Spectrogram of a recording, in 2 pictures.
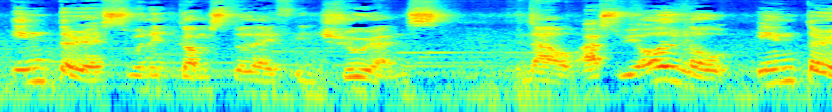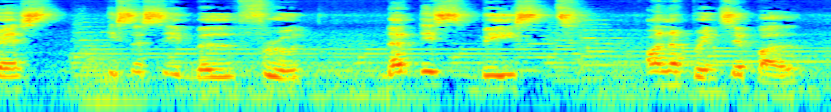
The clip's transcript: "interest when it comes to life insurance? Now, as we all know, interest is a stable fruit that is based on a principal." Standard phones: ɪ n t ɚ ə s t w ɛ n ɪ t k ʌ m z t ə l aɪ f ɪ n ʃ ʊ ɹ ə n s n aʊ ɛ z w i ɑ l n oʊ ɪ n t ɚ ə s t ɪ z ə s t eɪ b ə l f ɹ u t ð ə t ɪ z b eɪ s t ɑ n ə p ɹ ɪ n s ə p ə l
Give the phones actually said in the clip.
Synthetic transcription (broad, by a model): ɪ n t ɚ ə s t w ɛ n ɪ t k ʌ m s t ə l aɪ f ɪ n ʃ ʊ ɹ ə n s n aʊ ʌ s w i ɑ l n oʊ ɪ n t ɚ ə s t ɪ s ə s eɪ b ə l f ɹ u t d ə t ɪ s b eɪ s t ɑ n ə p ɹ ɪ n s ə p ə l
